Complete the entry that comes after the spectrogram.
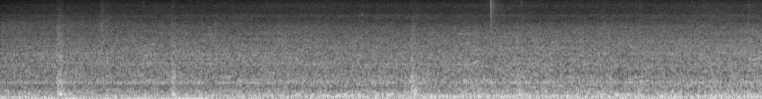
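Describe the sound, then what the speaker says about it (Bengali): Chitra Express pulls away from Alamdanga railway station, a dense, continuous rumble of the passing train heard close and loud with no talk. "এই যে চিত্রা এক্সপ্রেস এই মুহূর্তে চলে গেল"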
